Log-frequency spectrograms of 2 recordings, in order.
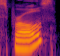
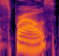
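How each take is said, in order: First: The vowel sounds like the 'oh' in 'roll'. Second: The vowel differs from the 'oh' in 'roll'. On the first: The speaker calls it right. "the last name is Sproles" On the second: The speaker calls it wrong. "not Sprouse"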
